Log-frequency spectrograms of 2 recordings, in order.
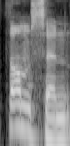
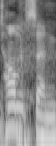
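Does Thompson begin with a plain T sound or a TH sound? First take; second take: TH; T. First: The name begins with a TH sound. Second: The name begins with a plain T sound. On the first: The speaker calls it wrong. "If he was Thompson, I'd say ugly" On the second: The speaker calls it right. "But Thompson, good"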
